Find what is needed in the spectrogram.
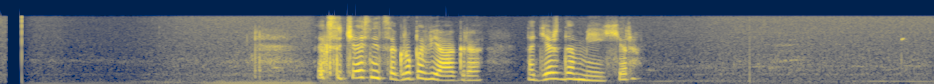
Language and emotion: Russian, neutral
